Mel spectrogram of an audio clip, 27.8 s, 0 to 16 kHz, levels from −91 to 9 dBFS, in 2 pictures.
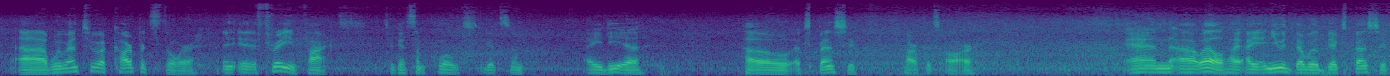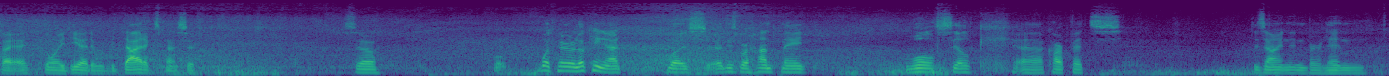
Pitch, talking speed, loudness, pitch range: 115 Hz, 135 wpm, -28 LUFS, 105-130 Hz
